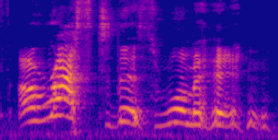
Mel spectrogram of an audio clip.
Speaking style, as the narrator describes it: Ned yells to the police

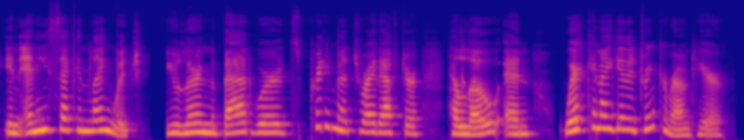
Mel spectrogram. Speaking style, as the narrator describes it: Diarmid chuckled

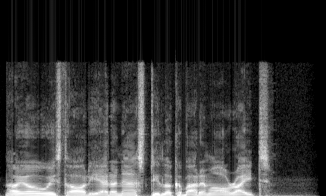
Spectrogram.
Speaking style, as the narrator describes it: grunted a man at the bar

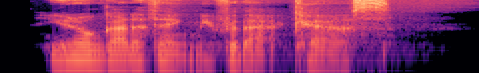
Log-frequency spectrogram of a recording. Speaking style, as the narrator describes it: said softly

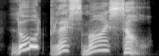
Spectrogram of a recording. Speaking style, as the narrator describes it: exclaiming

